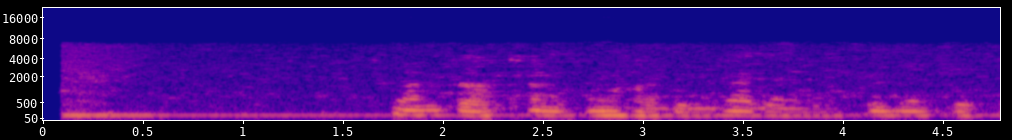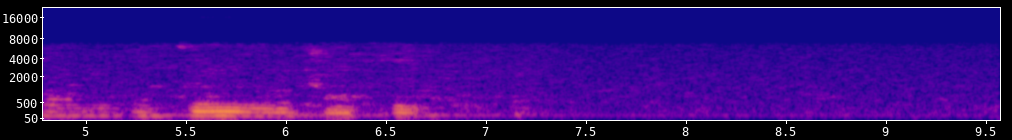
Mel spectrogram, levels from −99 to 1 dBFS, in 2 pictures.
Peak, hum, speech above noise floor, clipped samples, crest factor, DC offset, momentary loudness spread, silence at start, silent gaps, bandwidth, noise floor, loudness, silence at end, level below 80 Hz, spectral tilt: -22 dBFS; none; 32 dB; under 0.1%; 20 dB; under 0.1%; 23 LU; 0.1 s; none; 7.2 kHz; -71 dBFS; -41 LUFS; 2.4 s; -72 dBFS; -8.5 dB/octave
